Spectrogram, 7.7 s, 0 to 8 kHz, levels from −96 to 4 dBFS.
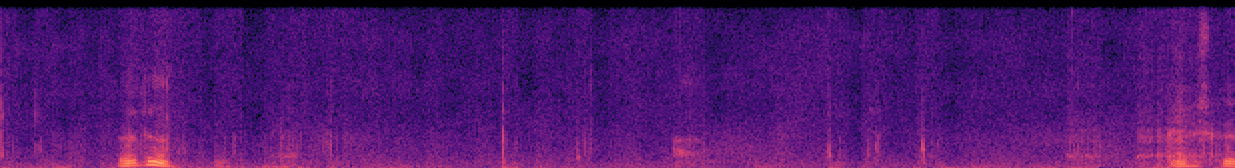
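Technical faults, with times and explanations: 0.10–0.74 s, 1.26–1.66 s, 1.94–4.20 s and 5.28–7.10 s, comfort noise in place of the background: in each gap, about 0.54 s, 0.22 s, 1.96 s and 1.4 s of the real background are replaced by smooth, featureless hiss, likely because discontinuous transmission stopped sending audio and the receiver synthesised noise.
3.11–3.14 s, onset clipped by the voice detector: the sound returns abruptly, missing its first 30 ms. The voice detector was likely slow to register activity, so the opening was never transmitted and comfort noise filled that sliver instead of the soft attack.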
